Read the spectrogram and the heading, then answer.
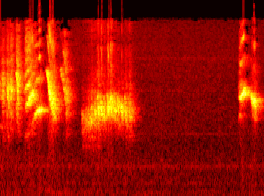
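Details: Javan pied starling song: fast scratchy chatter, then a harsh buzzy phrase lasting about a second, silence, and a short whistled ending.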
